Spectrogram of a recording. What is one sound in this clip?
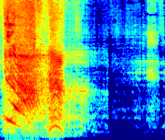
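A man shouts loudly and sharply.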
